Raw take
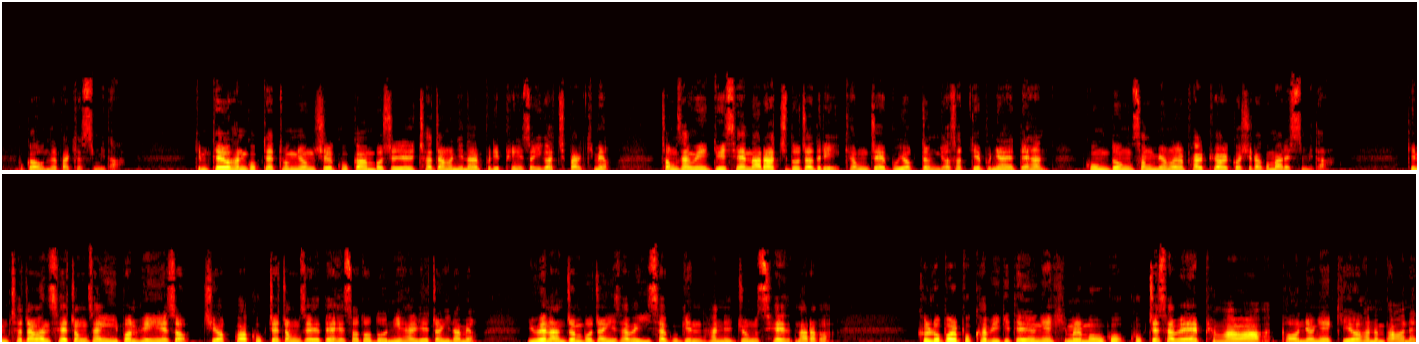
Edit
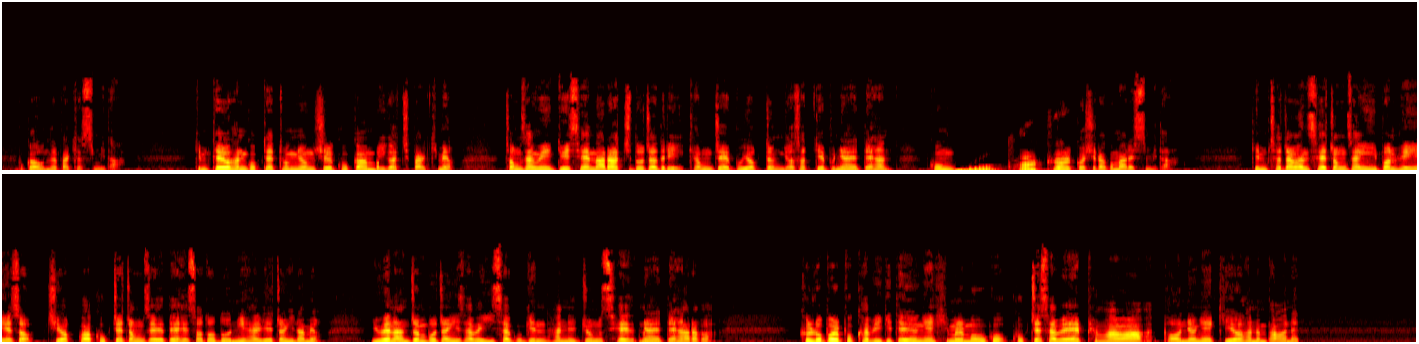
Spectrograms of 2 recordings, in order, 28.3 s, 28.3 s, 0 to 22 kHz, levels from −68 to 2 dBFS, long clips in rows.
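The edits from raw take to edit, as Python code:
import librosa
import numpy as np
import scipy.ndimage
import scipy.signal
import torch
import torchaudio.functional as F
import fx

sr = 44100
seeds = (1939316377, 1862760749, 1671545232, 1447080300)

y = fx.edit(x, sr, fx.cut(start_s=3.76, length_s=1.56),
    fx.duplicate(start_s=9.95, length_s=0.38, to_s=22.13),
    fx.tape_start(start_s=11.09, length_s=1.33), tone=tone)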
